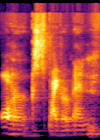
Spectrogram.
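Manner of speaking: loud pirate-monster cry, "arg" at the start. Trying out a pirate version of Venom, the speaker does Pirate Venom voice. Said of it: "And then Pirate Venom would be like".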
